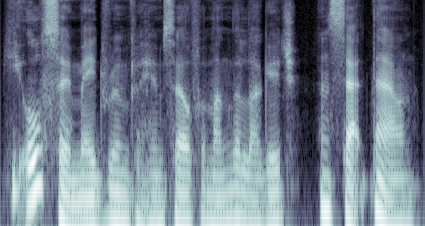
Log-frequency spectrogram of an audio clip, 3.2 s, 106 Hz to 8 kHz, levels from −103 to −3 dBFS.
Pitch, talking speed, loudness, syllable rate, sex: 105 Hz, 225 wpm, -18 LUFS, 5.7 syllables/s, male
